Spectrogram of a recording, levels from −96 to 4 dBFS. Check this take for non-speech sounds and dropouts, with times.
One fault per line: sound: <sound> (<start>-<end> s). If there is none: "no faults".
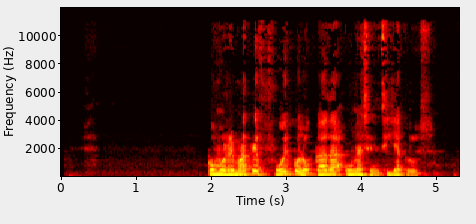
no faults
